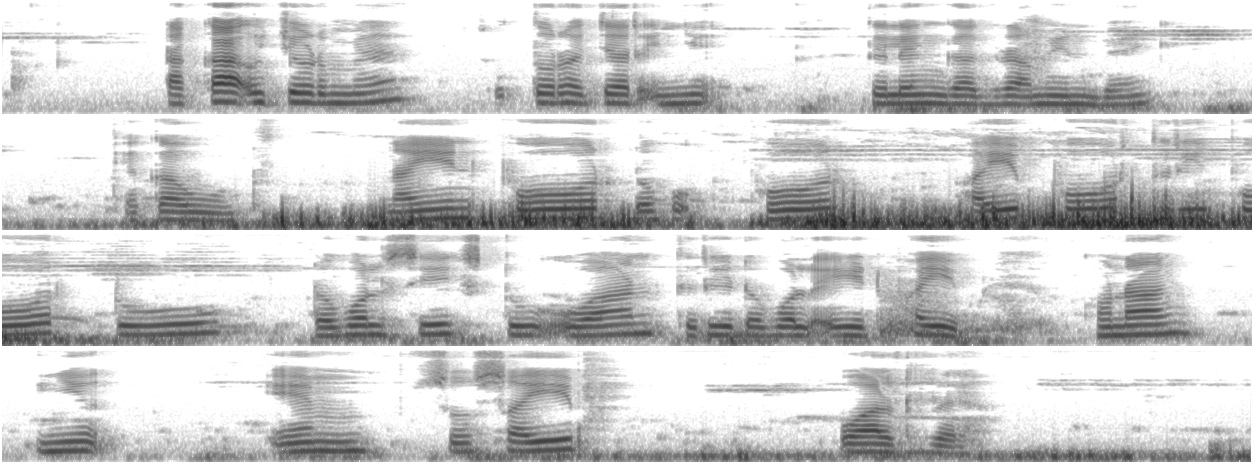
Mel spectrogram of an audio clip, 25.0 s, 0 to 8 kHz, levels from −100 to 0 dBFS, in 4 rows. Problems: background sounds at intervals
